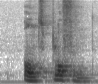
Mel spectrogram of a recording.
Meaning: to explode
- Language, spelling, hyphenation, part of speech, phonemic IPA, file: Dutch, ontploffen, ont‧plof‧fen, verb, /ˌɔntˈplɔ.fə(n)/, Nl-ontploffen.ogg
